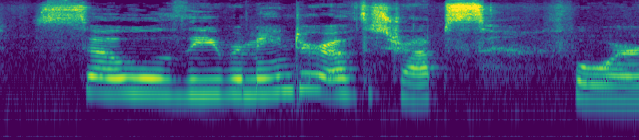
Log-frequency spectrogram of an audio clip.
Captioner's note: none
